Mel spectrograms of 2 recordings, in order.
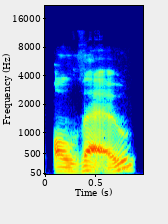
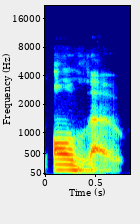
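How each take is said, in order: First: The stress is on the second syllable. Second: The stress is on the first syllable. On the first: The speaker calls it right. "You have to say although, second syllable" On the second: The speaker calls it wrong. "I'm not saying although"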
